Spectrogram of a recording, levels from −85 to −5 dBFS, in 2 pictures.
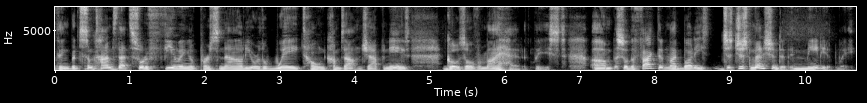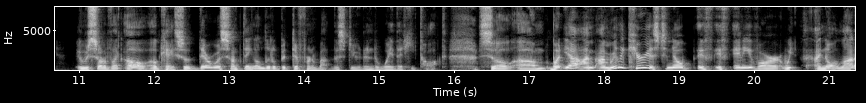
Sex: male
